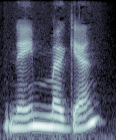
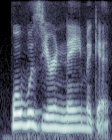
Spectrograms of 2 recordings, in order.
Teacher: M from name, it is linked to the schwa sound from again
